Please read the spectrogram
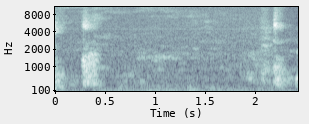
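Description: A short, sharp, voice-like call about a quarter second in, then the steady hiss and hum of a gas wok burner and kitchen exhaust.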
